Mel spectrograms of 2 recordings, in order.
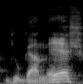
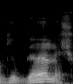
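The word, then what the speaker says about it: Gilgamesh: Se nós pegarmos os épicos mesesotâmicos, por exemplo, o famoso épico de Gu Gilgamesch ou Guil Gamesh, como queiram pronunciar aí, eh, ele nem título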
